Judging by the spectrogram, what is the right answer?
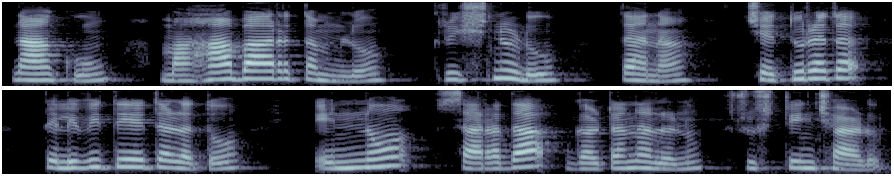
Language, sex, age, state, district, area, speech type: Telugu, female, 18-30, Telangana, Nirmal, urban, spontaneous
